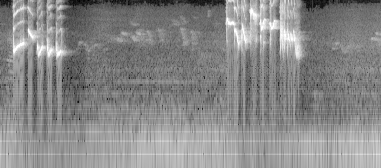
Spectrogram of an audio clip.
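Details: Orange-headed thrush singing, used in the morning and evening to stir other birds into song: two loud phrases of high whistled, slurred notes, each about a second long, separated by three seconds of low hum.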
